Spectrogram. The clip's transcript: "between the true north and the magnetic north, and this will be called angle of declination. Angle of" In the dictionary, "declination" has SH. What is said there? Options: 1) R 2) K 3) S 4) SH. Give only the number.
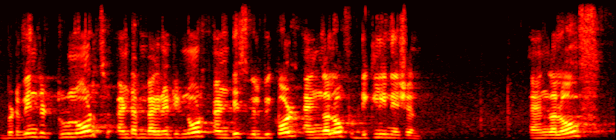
4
